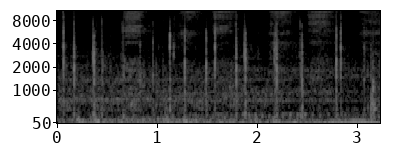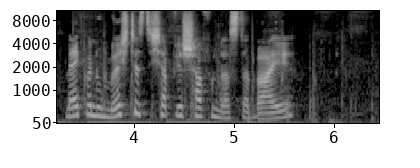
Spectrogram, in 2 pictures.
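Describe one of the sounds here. Footsteps run across wooden boards.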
